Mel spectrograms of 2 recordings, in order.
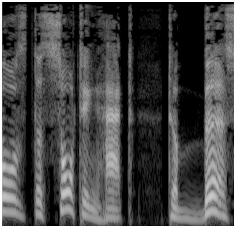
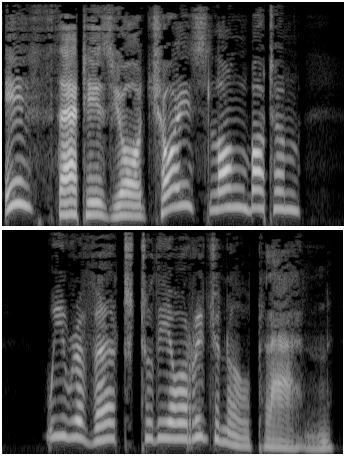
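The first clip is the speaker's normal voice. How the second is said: Voldemort gloating; 10 semitones higher than usual. Acted. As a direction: gloat over the fallen hero to the crowd. Voldemort pronounces judgement.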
